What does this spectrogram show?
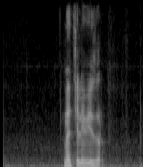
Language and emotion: Russian, neutral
